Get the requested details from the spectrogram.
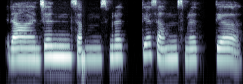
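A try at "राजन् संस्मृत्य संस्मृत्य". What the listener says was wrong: ಇಲ್ಲ ಮ ಬರೋದಿಲ್ಲ ಮಾತಾಜಿ ಅಲ್ಲಿ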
